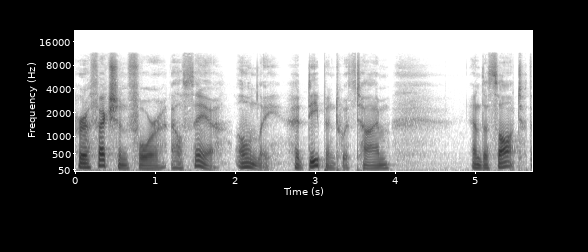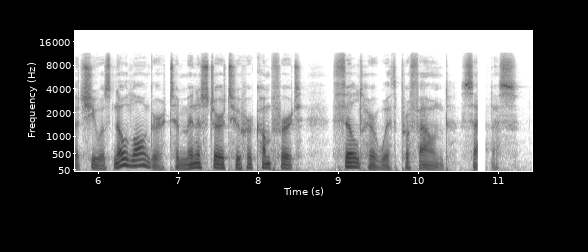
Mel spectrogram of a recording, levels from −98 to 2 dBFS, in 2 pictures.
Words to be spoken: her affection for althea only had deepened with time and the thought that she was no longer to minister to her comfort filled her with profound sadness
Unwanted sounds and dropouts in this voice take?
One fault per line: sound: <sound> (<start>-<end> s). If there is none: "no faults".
sound: dropout (10.7-10.9 s)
